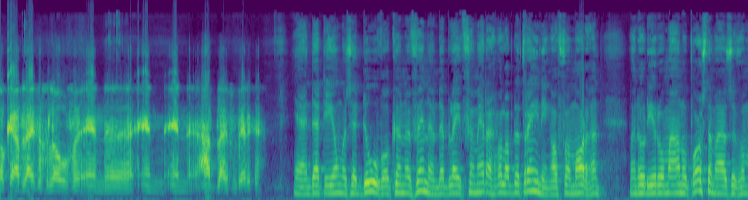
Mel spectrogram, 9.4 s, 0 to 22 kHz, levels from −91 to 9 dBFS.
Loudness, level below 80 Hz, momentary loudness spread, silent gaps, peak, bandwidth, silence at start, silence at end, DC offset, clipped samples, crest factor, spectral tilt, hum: -13 LUFS; -54 dBFS; 7 LU; none; 0 dBFS; 17.5 kHz; 0 s; 0 s; under 0.1%; 0.3%; 14 dB; -4.5 dB/octave; none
